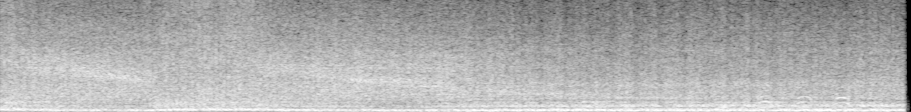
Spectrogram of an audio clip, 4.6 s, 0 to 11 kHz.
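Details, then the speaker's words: 1998 Ram 1500 with a twin-turbo 5.2 Magnum V8, first start after sitting 4 years with fresh fuel system: catches and revs up cleanly to a strong, steady roar with no knocks or misses; runs healthy. "Ignition switch on, and let's see if Whitie still has a heartbeat. He's back, baby! Whitie 2.0 is back alive!"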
